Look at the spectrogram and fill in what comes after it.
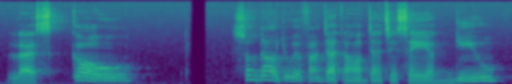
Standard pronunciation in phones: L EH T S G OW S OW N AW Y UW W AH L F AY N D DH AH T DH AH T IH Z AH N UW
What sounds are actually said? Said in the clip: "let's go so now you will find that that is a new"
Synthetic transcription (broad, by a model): L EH T S G OW S OW N AW Y UW W AH L F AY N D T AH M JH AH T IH S AH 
